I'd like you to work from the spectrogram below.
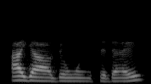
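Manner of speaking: low, soft, monotone greeting; deep monotone. Shown as a demonstration. Demonstrating how hard-of-hearing people talk, deep monotone. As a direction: drop the voice deep and keep it monotone. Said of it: "they gotta kinda talk deep".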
